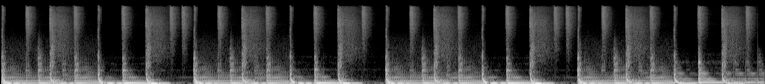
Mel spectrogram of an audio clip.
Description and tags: Made music clip with Music Maker Jam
